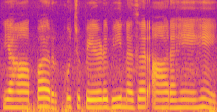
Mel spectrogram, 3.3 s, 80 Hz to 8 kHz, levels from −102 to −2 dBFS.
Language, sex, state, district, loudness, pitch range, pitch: Hindi, male, Rajasthan, Jaipur, -15 LUFS, 205-220 Hz, 210 Hz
